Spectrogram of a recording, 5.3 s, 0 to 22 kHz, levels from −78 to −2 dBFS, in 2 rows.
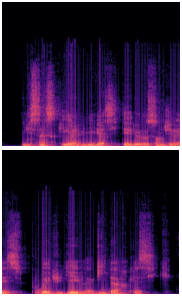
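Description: Right from the start there's buffer tearing. The writer and the hardware reader have slipped, so roughly two fifths of every period replays audio from about 40 ms earlier, with hard joins either side. That gives a steady 50 Hz robotic rattle whenever there's speech. From 0.49 to 1.11 s, just before "l'université de", DAB burbling kicks in: bit errors sneak past correction into the MP2 data, so single sub-bands jump for a frame. It's a muddy bubbling with chirps. It returns from 4.24 to 4.46 s, right after "pour étudier la".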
